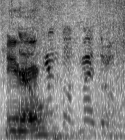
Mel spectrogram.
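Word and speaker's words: Erik: Eric. Eric is how I pronounce it.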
